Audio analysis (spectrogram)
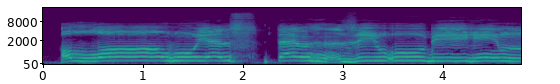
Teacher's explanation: अल्लाहु अल्लाह का नाम ज़बर की वजह से पुर पढ़ा जाएगा।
